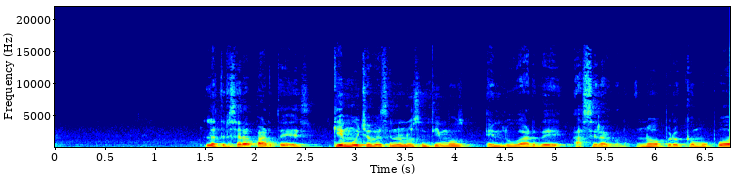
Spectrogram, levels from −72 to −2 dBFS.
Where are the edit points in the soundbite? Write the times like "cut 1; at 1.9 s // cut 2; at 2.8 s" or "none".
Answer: cut 1; at 2.7 s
